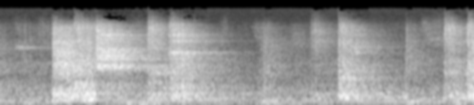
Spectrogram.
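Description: Squash rally: the ball struck by rackets and hitting the court walls, sharp thuds every second or two that ring on around the court.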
